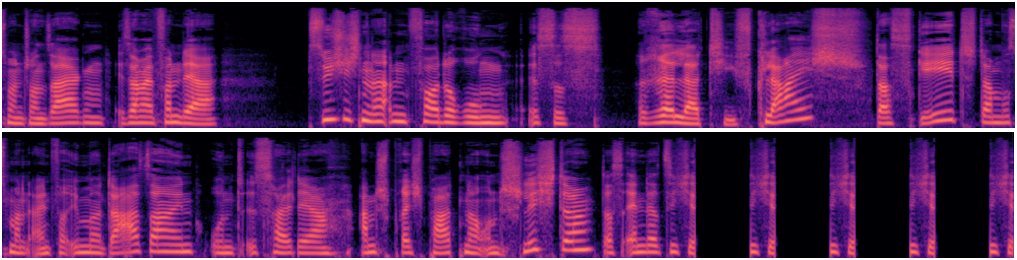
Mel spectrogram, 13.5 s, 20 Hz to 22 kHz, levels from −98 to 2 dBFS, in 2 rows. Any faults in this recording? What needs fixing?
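From 11.38 s, just after "ändert sich", the speech breaks into a stutter with silent gaps that runs to the end: a 157 ms fragment repeats four times, each followed by 375 ms of dead digital silence, giving a steady 532 ms cycle. The likely cause is a stalled player or stream that replayed its last buffered fragment on each retry and then ran dry, so the speech after that point never plays. To prevent it, give playback enough buffering and a reliable feed so it cannot stall.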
